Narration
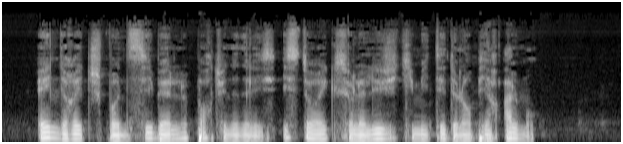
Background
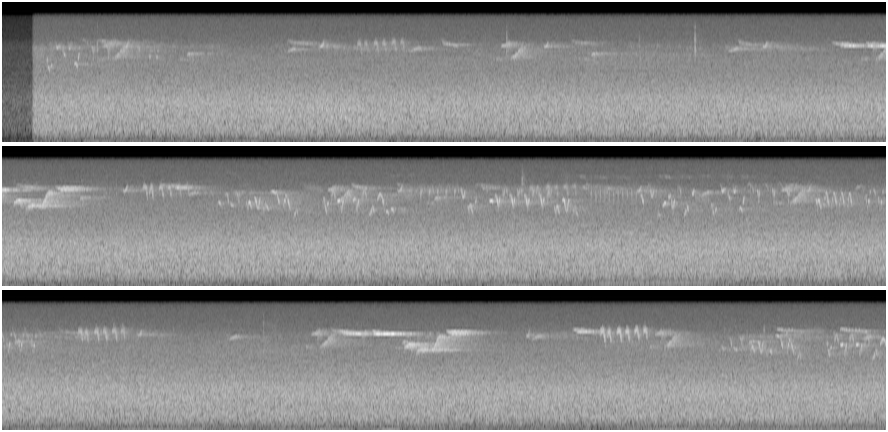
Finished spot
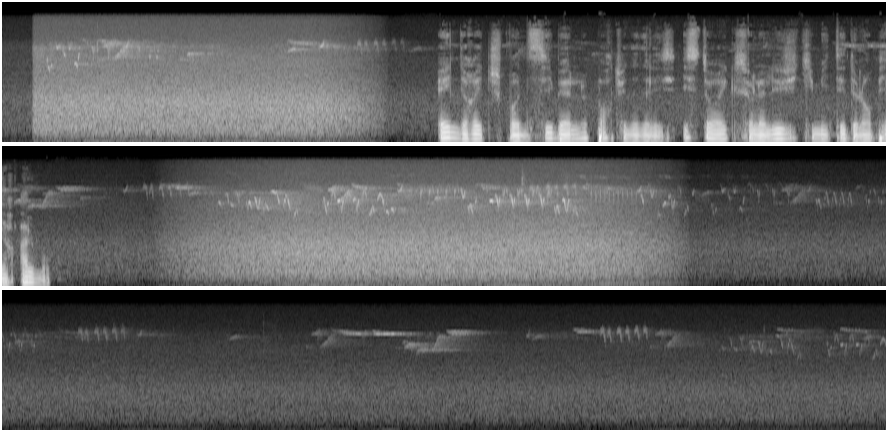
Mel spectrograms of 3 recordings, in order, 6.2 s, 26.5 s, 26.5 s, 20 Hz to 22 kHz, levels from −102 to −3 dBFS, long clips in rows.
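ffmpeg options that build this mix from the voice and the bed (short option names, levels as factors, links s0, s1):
-filter_complex "[0:a]adelay=4000,volume=0.944[s0];[1:a]volume=8.41,afade=t=out:st=3.09:d=0.78:silence=0.0668344,afade=t=in:st=10.34:d=1.48:silence=0.0749894,afade=t=out:st=14.6:d=1.12:silence=0.0630957[s1];[s0][s1]amix=inputs=2:normalize=0"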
